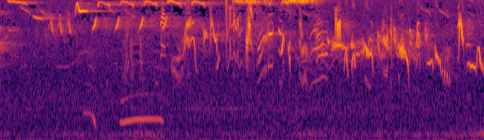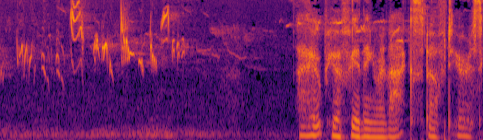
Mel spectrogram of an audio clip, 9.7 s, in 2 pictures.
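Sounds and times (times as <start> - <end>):
garden warbler warbling: 0.8 - 1.9
speech: 8.1 - 9.6.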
